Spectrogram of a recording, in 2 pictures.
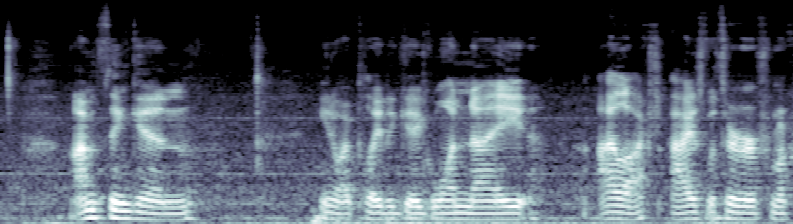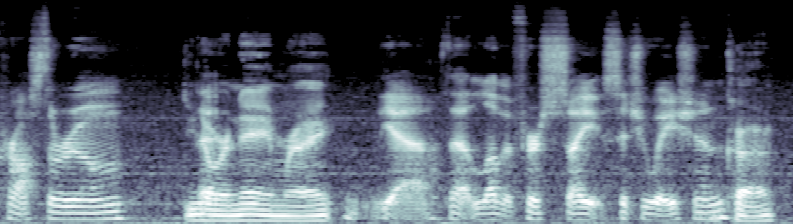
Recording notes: Finally the last of our party who suffered critical computer failure during initial recording joins us! Please excuse the extra noises in this one as we were sharing space and a mic.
